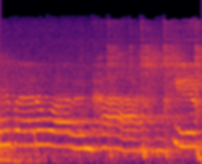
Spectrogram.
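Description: Routine music with a singing voice carrying a melody that slides up and down, the bass and beat dropping out under it, then returning just at the end.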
